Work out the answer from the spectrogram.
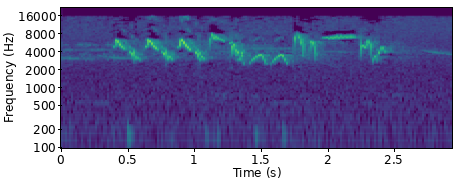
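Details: A Red avadavat phrase of around a dozen sharp, high zigzagging chirps packed into two seconds, ending with a brief thin whistle, against a quiet background.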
